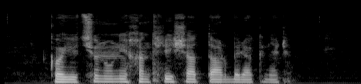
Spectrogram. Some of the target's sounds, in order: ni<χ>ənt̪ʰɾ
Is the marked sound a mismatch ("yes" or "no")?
no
